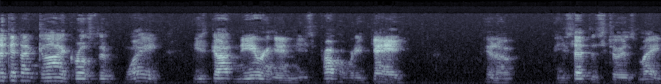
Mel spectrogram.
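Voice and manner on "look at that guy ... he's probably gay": play-acted, blunt, loud, carelessly carrying remark. Retelling an American on a Berlin train talking to his mate, in a loud voice. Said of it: "in a loud voice".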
